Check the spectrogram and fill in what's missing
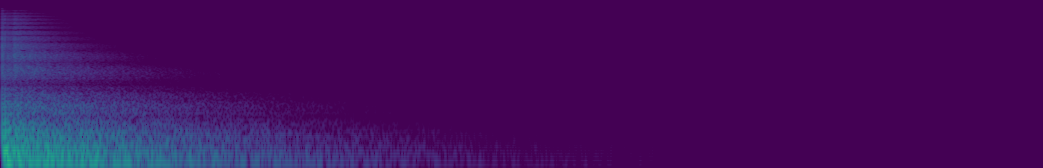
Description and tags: Reverbed kick drum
